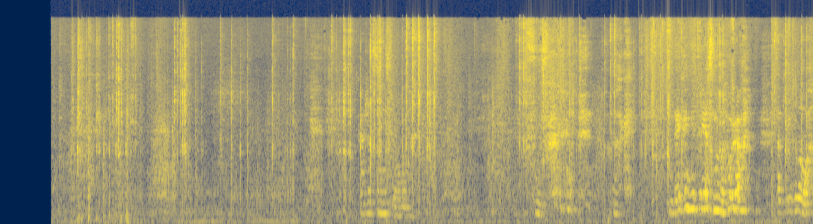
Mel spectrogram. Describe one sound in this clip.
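Cardboard rustles and bumps.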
